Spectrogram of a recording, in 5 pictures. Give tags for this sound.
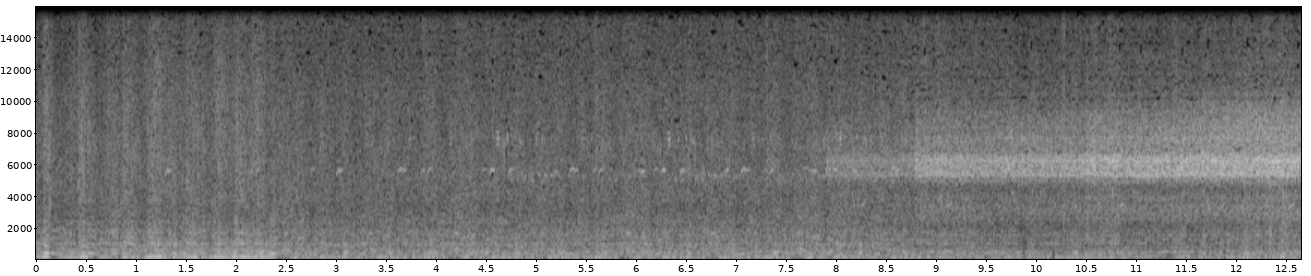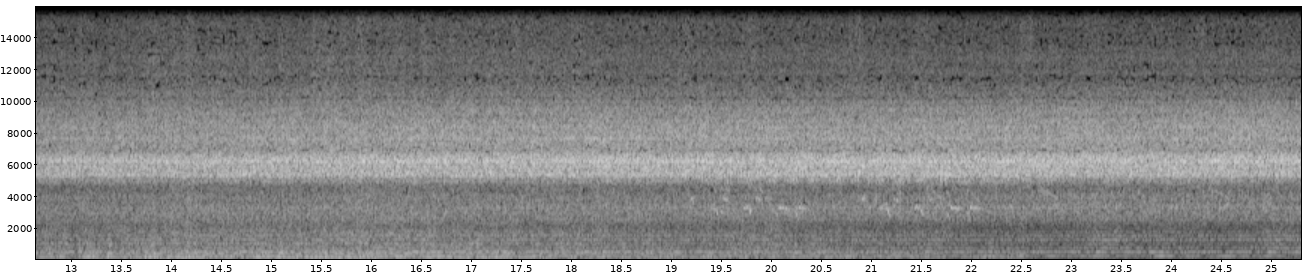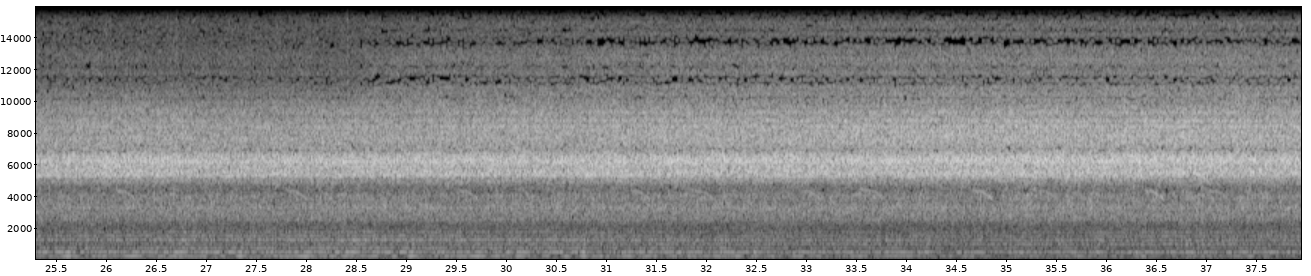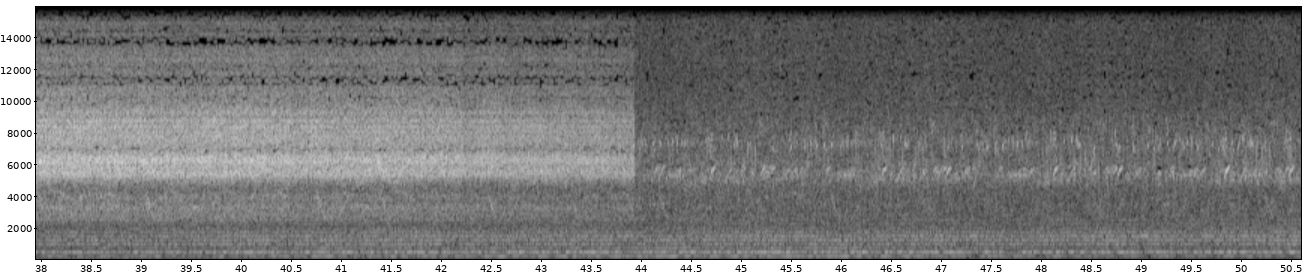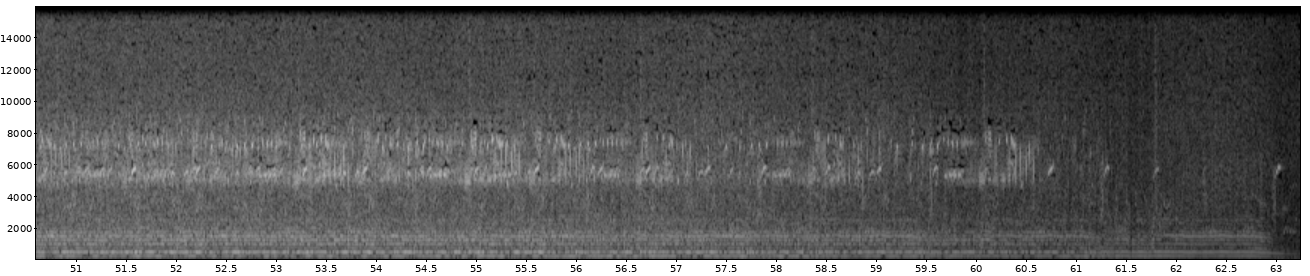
insects processed nature bees panic swarm

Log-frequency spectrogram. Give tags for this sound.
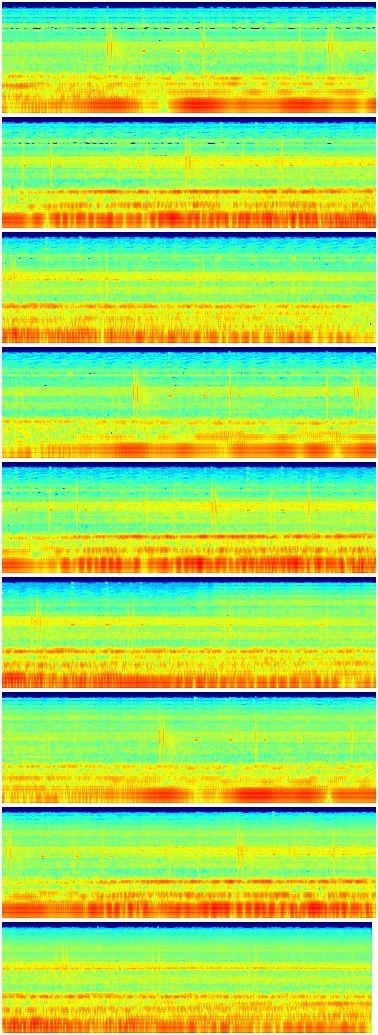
creepy dark echo eerie glitch singing spooky vocal voice

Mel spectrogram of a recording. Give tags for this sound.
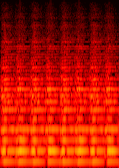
sample Violin String

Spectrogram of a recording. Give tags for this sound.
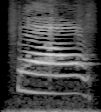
cat kitty meow meowing

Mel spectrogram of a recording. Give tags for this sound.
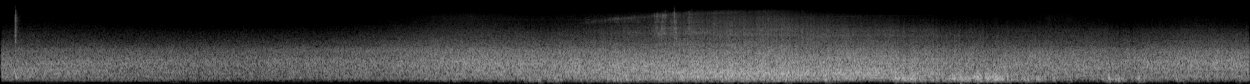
Cars recording road

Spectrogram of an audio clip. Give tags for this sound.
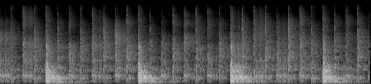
percs metal break loop beat acoustic fast cleaner breakbeat beats drum-loop perc music drum bottle hard 130-bpm dance industrial funky groovy drums food container improvised loops percussion ambient garbage hoover

